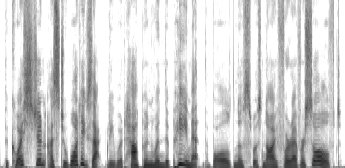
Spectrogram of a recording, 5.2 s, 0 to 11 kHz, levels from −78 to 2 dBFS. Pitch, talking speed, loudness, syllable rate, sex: 200 Hz, 220 wpm, -19 LUFS, 5.3 syllables/s, female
